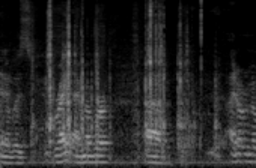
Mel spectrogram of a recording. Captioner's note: video camera clicks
